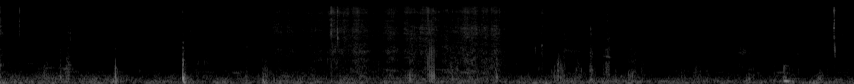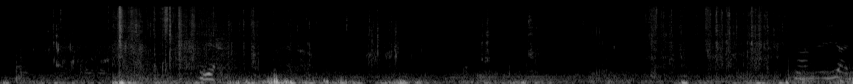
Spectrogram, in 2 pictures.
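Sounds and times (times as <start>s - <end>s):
plastic bag rustling: 2.7s - 5.2s, 9.7s - 12.7s, 14.4s - 16.9s.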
